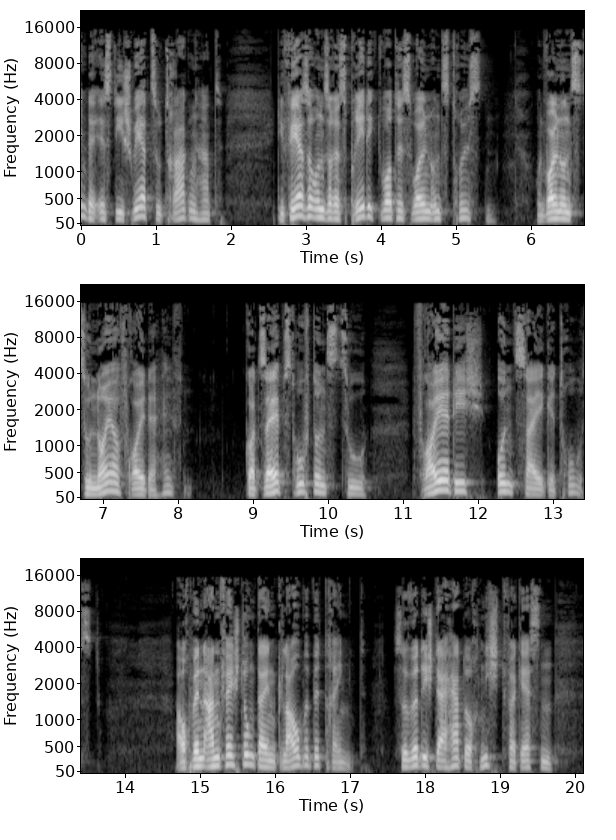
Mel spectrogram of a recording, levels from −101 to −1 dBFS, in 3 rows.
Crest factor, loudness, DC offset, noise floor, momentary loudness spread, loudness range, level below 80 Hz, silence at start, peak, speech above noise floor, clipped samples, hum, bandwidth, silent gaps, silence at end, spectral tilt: 22 dB; -24 LUFS; under 0.1%; -76 dBFS; 15 LU; 3 LU; -60 dBFS; 0 s; -4 dBFS; 52 dB; under 0.1%; none; 15.5 kHz; none; 0.45 s; -4.5 dB/octave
